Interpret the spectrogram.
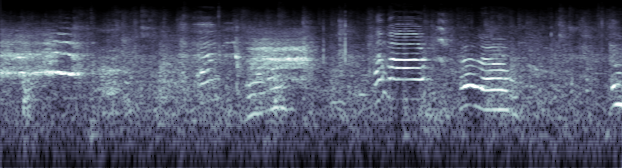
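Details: Chatty parrot being fed, saying hello among other talking birds; harmonic, voice-like squawks and rising then falling tonal phrases, with a person speaking and other background noise.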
